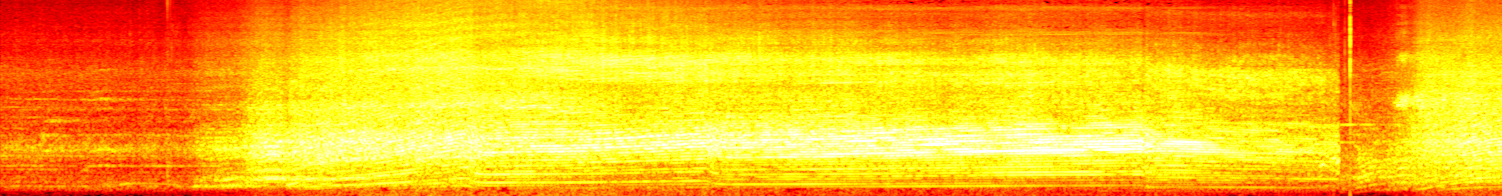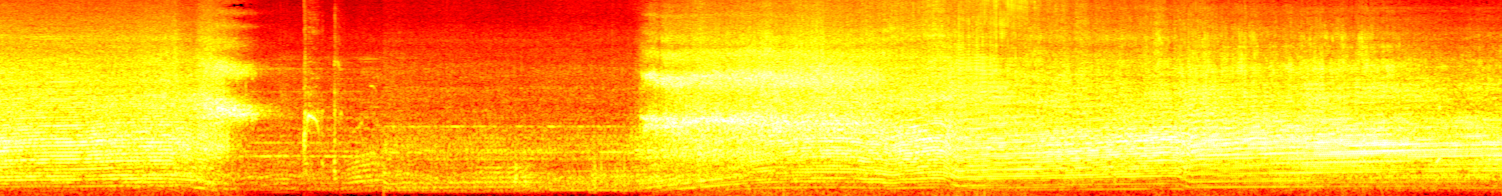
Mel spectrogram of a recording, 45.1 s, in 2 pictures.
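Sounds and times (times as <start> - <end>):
drag car engine at full throttle: 2.5 - 20.1, 21.0 - 25.6, 31.6 - 45.0
tyre squeal: 25.4 - 26.7, 32.1 - 36.0.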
